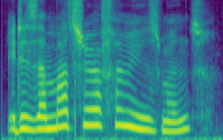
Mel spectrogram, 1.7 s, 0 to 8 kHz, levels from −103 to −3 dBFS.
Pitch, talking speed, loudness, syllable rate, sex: 265 Hz, 215 wpm, -15 LUFS, 6.7 syllables/s, female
